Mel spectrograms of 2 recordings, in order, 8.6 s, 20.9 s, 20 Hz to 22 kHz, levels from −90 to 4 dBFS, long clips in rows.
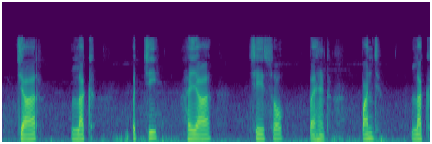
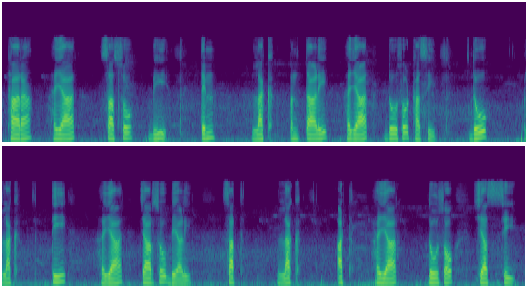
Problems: constant background noise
